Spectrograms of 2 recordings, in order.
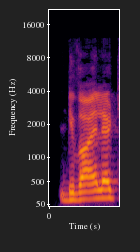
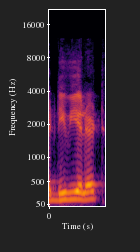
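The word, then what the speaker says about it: Devialet: HDMI ports भी ज्यादा है, बेटर ट्यून साउंड है, डिवायलेट या डीवीएलएट जैसे भी आप प्रोनाउंस करना चाहें।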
